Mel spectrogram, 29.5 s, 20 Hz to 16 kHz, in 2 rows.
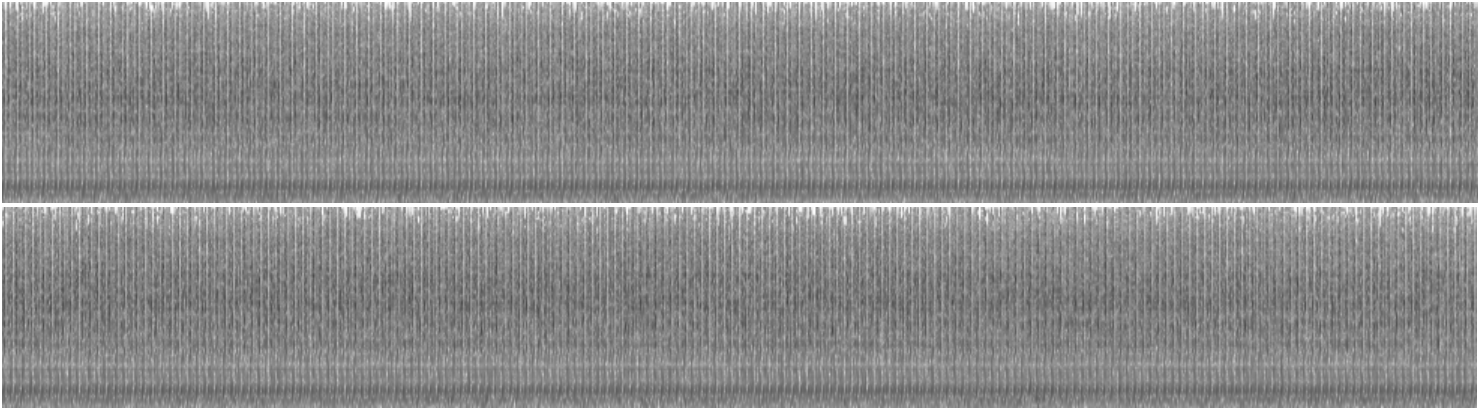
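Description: Harley-Davidson Forty-Eight's air-cooled 1200 cc V-twin running through loud Vance & Hines exhausts. The engine note holds steady at an even pitch, with no revving.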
